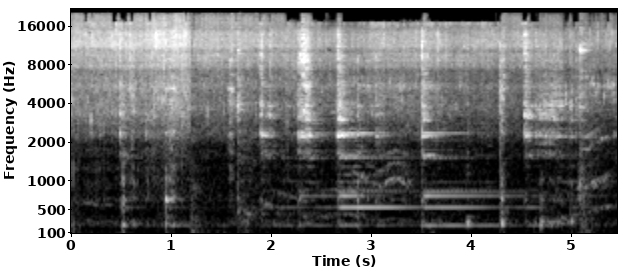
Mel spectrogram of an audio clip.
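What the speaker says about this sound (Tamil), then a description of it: "பட்டை வகை நல்லா பொறிஞ்சிருச்சு" Cinnamon and whole spices crackle and sizzle in hot oil for a Sunday biryani, with steady close frying broken by several sharp stirring scrapes and clinks of a spoon against the pan, and no talking.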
